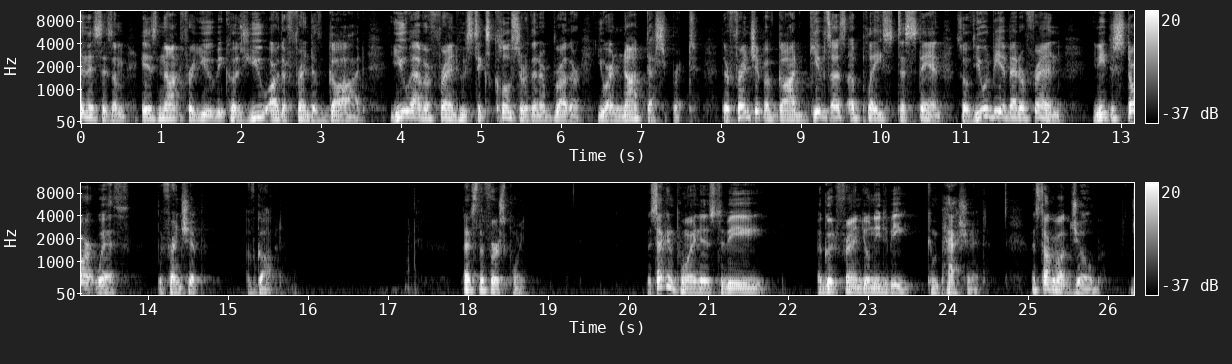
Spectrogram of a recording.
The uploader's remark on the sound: This sermon is part of a Church Essentials series preached at River of Life Christian Fellowship.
